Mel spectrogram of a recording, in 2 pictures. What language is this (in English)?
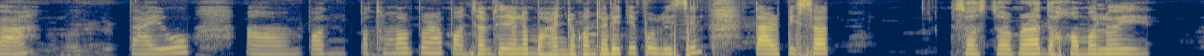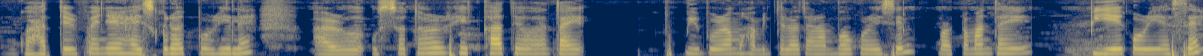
Assamese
